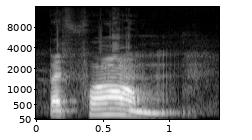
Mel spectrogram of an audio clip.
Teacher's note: you put the stress mark on the second syllable then it will be perform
